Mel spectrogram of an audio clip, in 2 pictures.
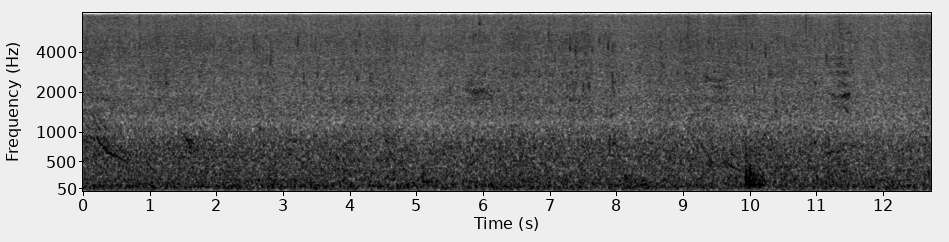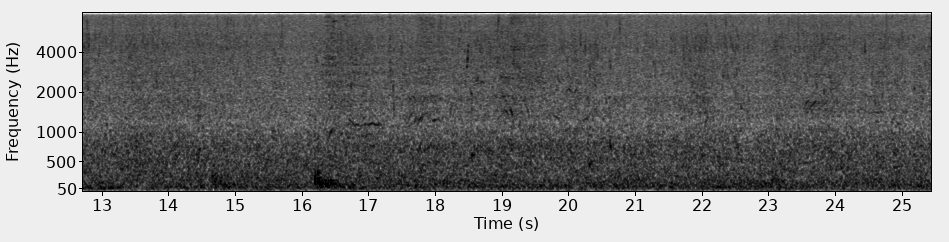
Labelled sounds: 5.7	6.2	killer whale, Bigg's (transient), 1.8 to 2.2 kHz
11.2	11.5	killer whale, Bigg's (transient), 1.8 to 2.0 kHz
16.9	17.2	killer whale, Bigg's (transient), 1.1 to 1.2 kHz

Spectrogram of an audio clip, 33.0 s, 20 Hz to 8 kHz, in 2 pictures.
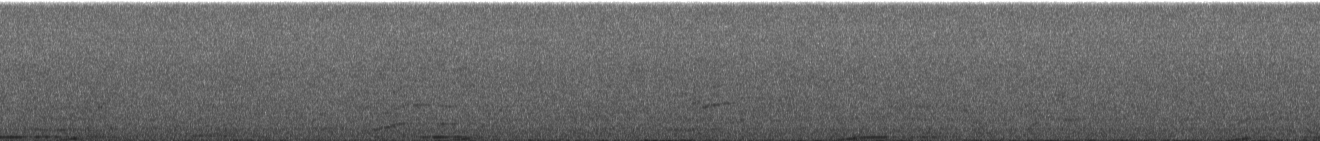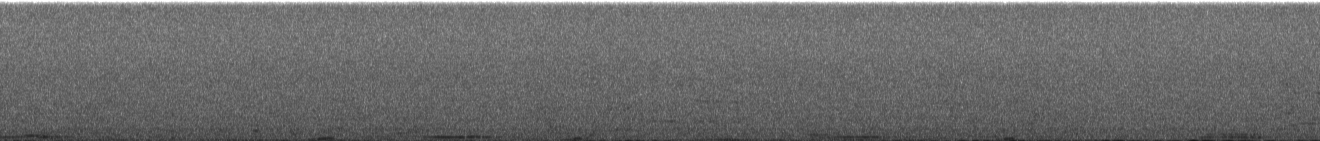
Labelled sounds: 4.7	5.1	humpback whale, 0.80 to 1.1 kHz
8.8	9.2	humpback whale, 1.9 to 2.2 kHz

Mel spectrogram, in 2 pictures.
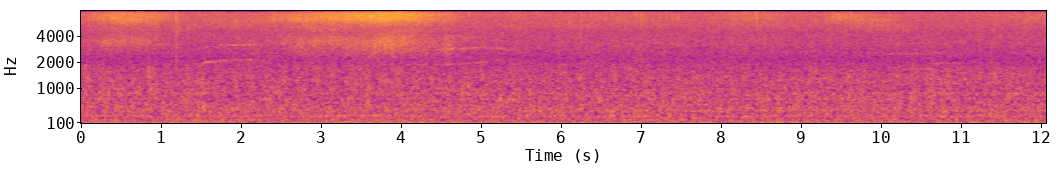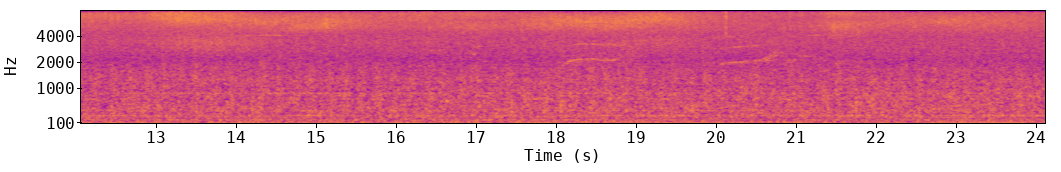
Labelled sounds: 1.4	2.2	killer whale, 1.3 to 2.2 kHz
18.0	18.8	killer whale, 1.6 to 3.3 kHz
20.1	20.8	killer whale, 1.1 to 3.1 kHz

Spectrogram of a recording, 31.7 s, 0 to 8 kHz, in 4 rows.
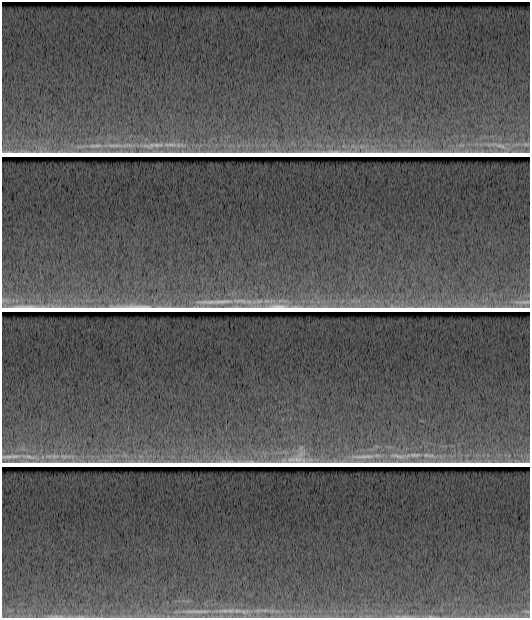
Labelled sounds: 7.2	7.4	humpback whale, 0.80 to 0.93 kHz
21.4	21.8	humpback whale, 0.80 to 1.0 kHz
26.3	26.6	humpback whale, 0.83 to 0.96 kHz

